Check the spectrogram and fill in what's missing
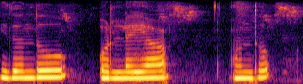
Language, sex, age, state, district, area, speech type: Kannada, female, 30-45, Karnataka, Tumkur, rural, spontaneous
